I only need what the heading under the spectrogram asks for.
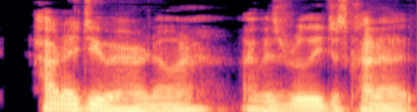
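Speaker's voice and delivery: ordinary talk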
